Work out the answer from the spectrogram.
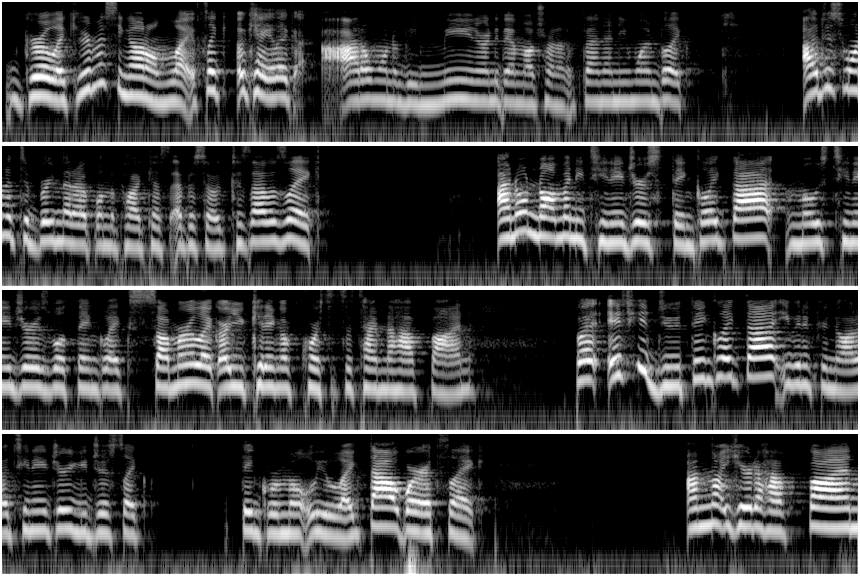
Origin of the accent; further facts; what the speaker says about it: Canada; I'm Canadian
